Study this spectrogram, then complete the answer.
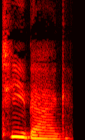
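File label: "tea bag", British English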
